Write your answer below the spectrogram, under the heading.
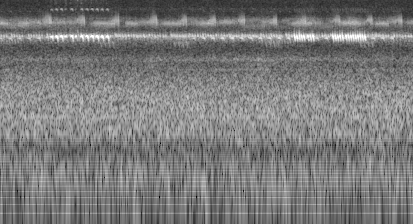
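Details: Crickets chirping at night outdoors: two loud bursts of rapid, high, pulsed trilling stand out over a steady, ringing chorus of other crickets, with a fainter pulsing layer higher up.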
